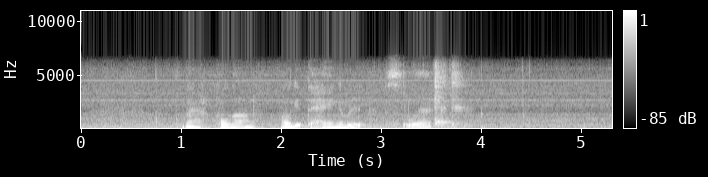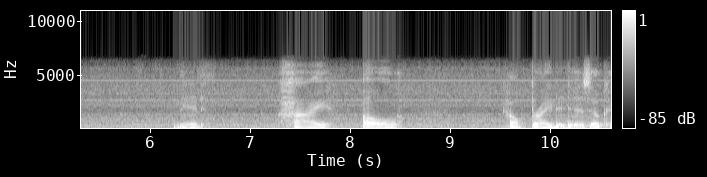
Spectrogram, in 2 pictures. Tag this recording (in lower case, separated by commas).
speech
